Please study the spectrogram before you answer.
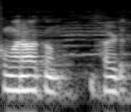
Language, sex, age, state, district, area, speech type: Telugu, male, 18-30, Andhra Pradesh, Nellore, urban, spontaneous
